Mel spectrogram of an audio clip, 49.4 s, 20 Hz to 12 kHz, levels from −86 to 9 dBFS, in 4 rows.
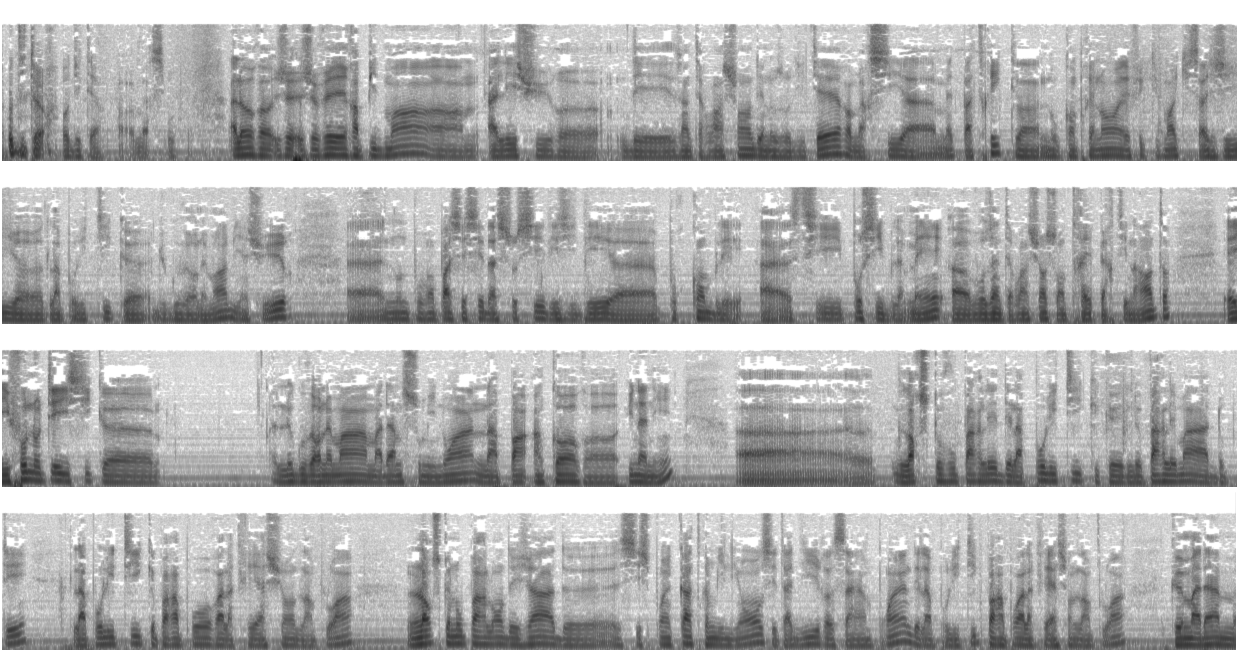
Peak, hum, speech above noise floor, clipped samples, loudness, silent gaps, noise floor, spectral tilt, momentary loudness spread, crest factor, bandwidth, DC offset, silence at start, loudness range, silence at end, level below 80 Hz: -2 dBFS; none; 20 dB; under 0.1%; -18 LUFS; none; -37 dBFS; -5.5 dB/octave; 9 LU; 16 dB; 8 kHz; under 0.1%; 0 s; 3 LU; 0 s; -30 dBFS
